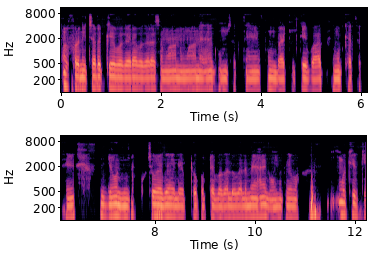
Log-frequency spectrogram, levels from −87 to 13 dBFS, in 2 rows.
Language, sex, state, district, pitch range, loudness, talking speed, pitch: Hindi, male, Bihar, Jamui, 110-115 Hz, -18 LUFS, 110 wpm, 110 Hz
